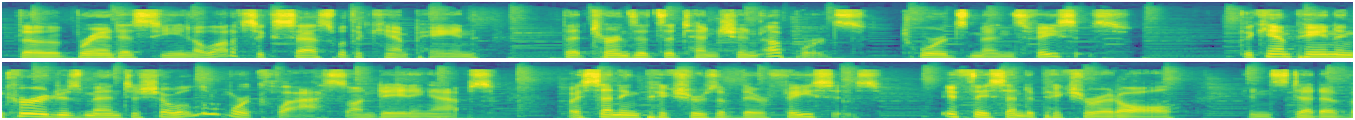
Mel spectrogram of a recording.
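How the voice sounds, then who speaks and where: An upbeat male podcast host with a mid-range voice reads his intro in a clear, polished way and then moves on to his questions. Faint music plays softly under his voice. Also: mid-range voice. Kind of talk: scripted intro and interview questions.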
